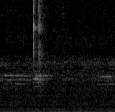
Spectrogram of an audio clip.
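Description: Near silence with a low steady hum, broken by two faint clicks of a computer mouse a little under a second in.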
